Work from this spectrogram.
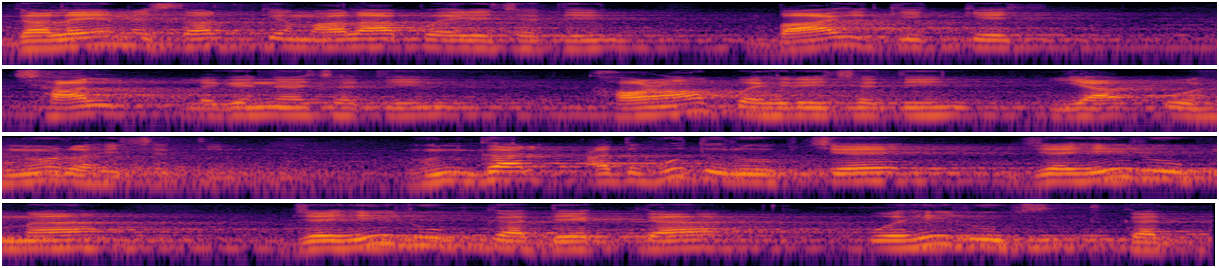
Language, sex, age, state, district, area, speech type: Maithili, male, 45-60, Bihar, Supaul, rural, spontaneous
